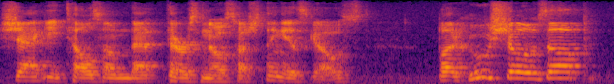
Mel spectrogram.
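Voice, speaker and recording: This man has an American accent and talks at a moderate pace with very wide swings in pitch. Room echo is audible, along with noticeable background noise. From Florida. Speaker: YouTube movie reviewer. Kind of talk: casual movie review commentary.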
